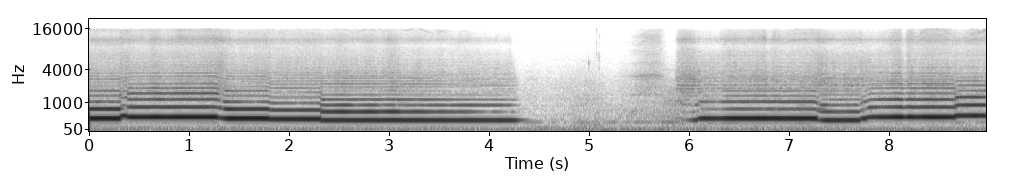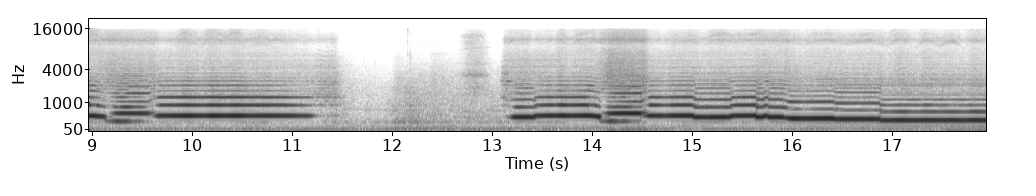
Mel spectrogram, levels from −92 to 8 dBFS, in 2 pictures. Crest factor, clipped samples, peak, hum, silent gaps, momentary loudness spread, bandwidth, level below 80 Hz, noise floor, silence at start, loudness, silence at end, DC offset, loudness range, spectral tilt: 10 dB; under 0.1%; -4 dBFS; none; none; 8 LU; 12 kHz; -48 dBFS; -47 dBFS; 0 s; -14 LUFS; 0 s; under 0.1%; 8 LU; -6.5 dB/octave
